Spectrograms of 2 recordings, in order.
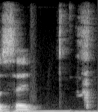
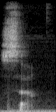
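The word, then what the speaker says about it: Xhosa: zulu and sa that's xh is actually click itself I think as far as I know it's pronounced sa so in sa and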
